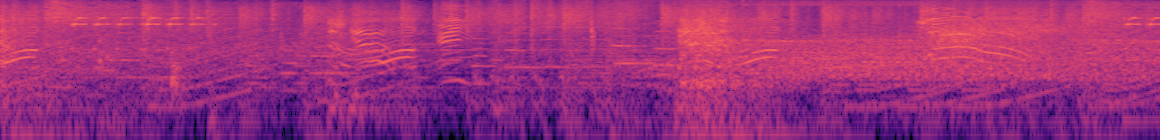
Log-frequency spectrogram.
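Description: A down smash attack lands with a sharp crashing hit in Super Smash Bros. Melee during a tournament match, amid busy game effects, crowd noise and commentators talking.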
